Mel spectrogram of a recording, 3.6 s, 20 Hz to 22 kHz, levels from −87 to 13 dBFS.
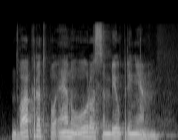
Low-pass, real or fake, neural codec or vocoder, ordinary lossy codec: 10.8 kHz; fake; codec, 44.1 kHz, 7.8 kbps, Pupu-Codec; AAC, 48 kbps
